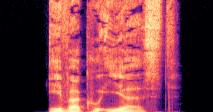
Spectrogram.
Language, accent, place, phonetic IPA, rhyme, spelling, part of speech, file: German, Germany, Berlin, [evakuˈiːɐ̯st], -iːɐ̯st, evakuierst, verb, De-evakuierst.ogg
- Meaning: second-person singular present of evakuieren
